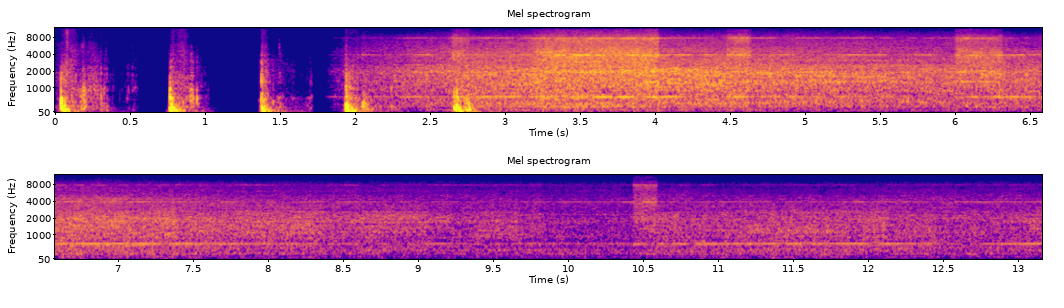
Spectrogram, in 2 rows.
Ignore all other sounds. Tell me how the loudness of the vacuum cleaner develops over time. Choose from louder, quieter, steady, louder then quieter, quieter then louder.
quieter.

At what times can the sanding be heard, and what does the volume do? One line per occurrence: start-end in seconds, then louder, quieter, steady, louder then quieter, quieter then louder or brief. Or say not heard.
not heard.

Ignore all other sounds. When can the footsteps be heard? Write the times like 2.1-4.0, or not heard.
0.0-2.9.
